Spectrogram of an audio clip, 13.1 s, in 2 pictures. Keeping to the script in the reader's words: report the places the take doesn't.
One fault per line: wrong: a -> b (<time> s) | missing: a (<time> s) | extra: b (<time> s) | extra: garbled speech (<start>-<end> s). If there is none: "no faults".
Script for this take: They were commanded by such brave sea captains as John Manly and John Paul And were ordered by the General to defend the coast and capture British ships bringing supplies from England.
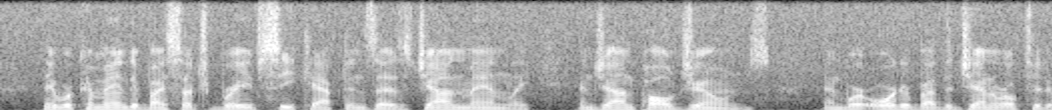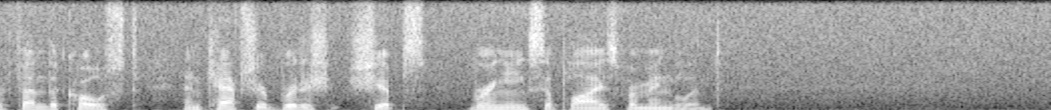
extra: Jones (4.2 s)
